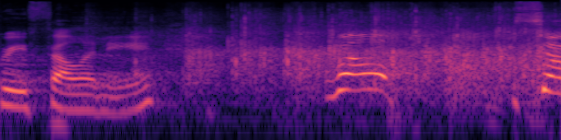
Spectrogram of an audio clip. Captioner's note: audience applauds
